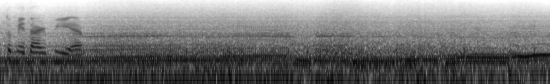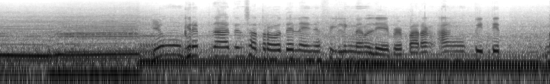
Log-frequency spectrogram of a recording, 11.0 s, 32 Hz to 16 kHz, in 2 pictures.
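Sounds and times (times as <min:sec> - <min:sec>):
wind rush: 0:00.0 - 0:07.3.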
